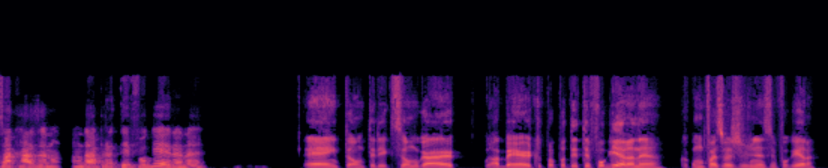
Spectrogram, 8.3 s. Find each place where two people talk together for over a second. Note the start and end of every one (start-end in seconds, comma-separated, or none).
none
